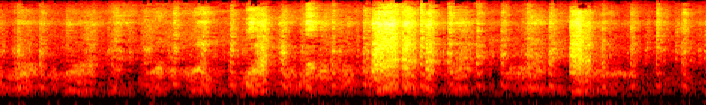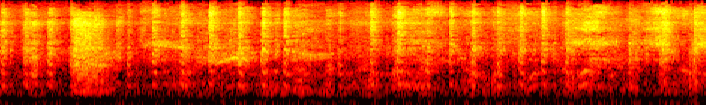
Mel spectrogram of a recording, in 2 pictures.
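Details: Little egret chicks in a nest beg the mother to feed them with a harsh, rapid ticking chatter, a dense run of dry clicks that swells in loud bursts and never pauses.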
